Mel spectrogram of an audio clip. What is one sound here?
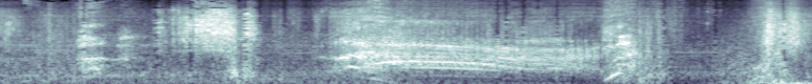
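A gunshot bangs sharply.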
